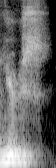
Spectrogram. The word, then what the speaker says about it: ius: And that word use is pronounced just like that, use.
